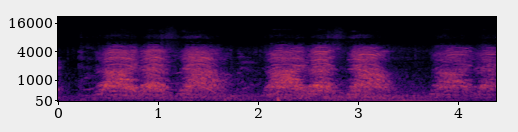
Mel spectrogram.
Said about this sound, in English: Some hundred protesters are standing in front of the gold dome of the Massachusetts State House. They carry signs that read, Climate Justice Now and Break Up with Fossil Fuels. But these aren't your usual climate activists.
